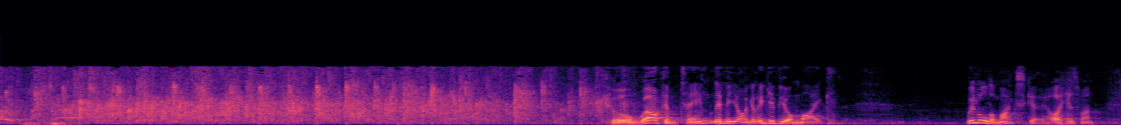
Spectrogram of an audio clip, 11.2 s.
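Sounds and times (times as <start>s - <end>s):
crowd applauding a counsellor: 0.0s - 6.7s
speech: 6.1s - 8.4s, 9.7s - 11.0s.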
